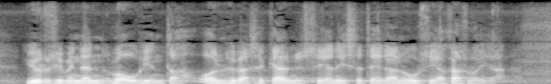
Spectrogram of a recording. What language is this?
Finnish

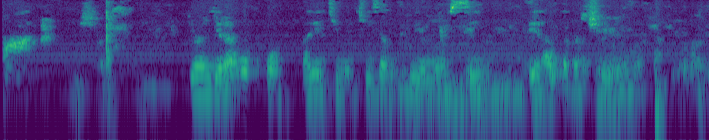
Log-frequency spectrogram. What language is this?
Kinyarwanda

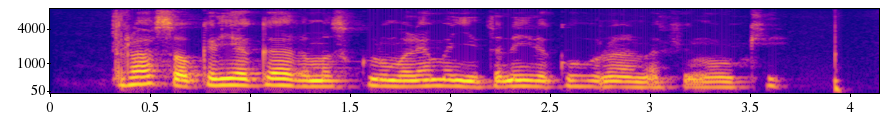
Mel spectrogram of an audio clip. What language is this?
Kikuyu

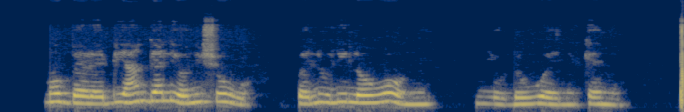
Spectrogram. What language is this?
Yoruba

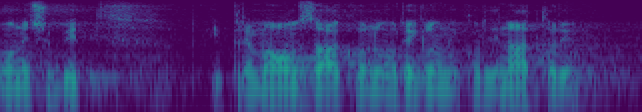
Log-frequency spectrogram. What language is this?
Croatian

